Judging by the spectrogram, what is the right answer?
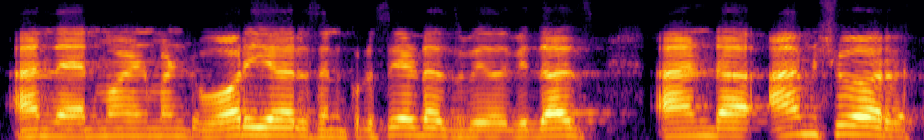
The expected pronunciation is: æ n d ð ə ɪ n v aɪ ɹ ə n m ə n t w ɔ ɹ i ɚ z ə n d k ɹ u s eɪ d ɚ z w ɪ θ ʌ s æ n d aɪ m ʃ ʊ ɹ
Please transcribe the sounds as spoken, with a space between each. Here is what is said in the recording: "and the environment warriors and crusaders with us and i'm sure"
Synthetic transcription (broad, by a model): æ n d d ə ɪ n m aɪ ə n m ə n t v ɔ ɹ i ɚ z ə n d k ɹ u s eɪ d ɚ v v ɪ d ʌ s æ n d aɪ m ʃ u ɹ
